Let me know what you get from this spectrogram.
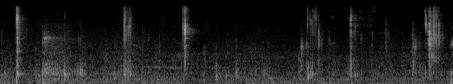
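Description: A person chewing a mouthful of Chinese jujube (red date) cake close to the microphone, with several sharp, wet mouth clicks and small crunches scattered through the chewing.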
